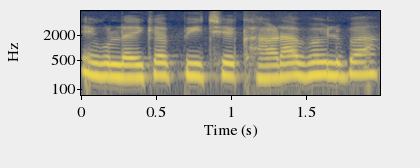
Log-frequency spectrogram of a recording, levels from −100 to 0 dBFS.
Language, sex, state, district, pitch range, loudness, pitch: Bhojpuri, female, Bihar, Muzaffarpur, 200-220 Hz, -12 LUFS, 215 Hz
